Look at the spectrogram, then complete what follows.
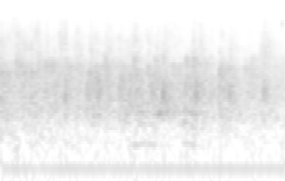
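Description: A church audience breaks into steady applause, many hands clapping in a dense, continuous patter that holds at an even level throughout, with no voices standing out.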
